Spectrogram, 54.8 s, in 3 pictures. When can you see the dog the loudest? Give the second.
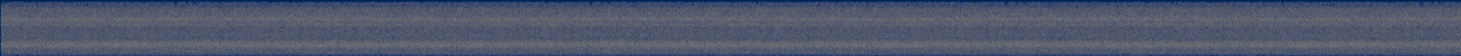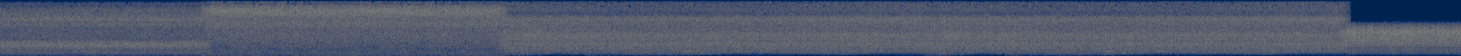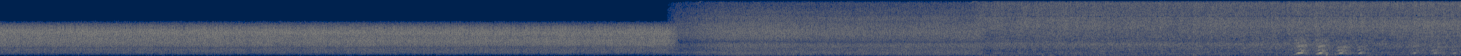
53 s.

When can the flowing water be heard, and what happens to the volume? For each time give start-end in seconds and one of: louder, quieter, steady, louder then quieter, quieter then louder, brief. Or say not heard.
0.0-54.7 steady.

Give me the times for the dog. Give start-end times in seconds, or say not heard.
52.6-54.7.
